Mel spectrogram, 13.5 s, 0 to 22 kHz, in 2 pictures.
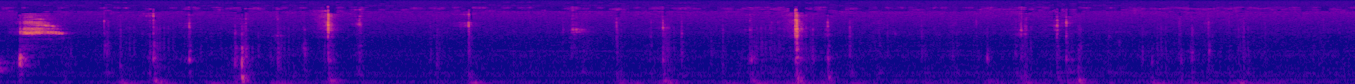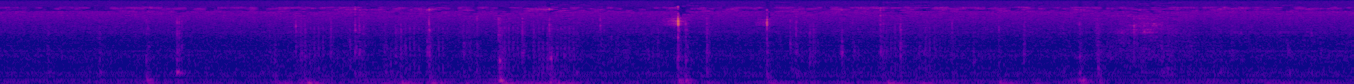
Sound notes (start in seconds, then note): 1.6 typing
